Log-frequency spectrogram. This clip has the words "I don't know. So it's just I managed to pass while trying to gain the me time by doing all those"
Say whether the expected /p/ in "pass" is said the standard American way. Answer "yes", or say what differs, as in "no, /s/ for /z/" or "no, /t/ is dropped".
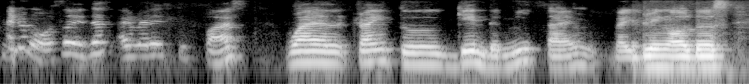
no, /f/ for /p/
